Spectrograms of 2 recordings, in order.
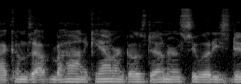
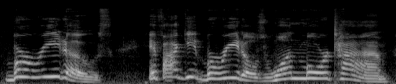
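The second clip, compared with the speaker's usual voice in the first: high, drawn-out mock outrage; hammed-up lunchtime disgust; exasperated complaint; 13 semitones higher, 4 dB louder, slower than usual. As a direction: stretch out the fed-up outburst, pitched way up. Acted fed-up lunch complaint.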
